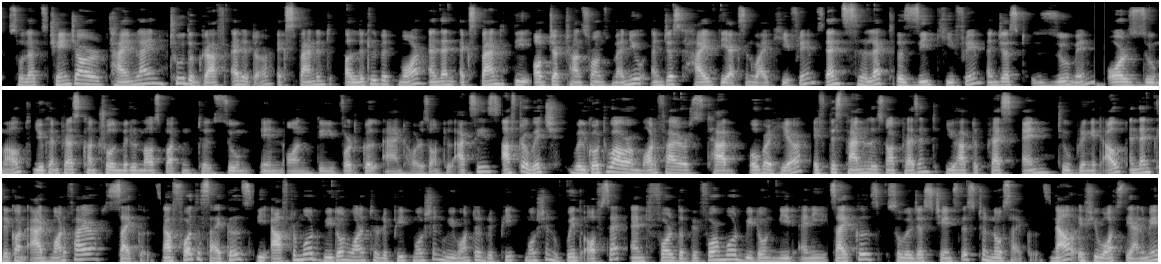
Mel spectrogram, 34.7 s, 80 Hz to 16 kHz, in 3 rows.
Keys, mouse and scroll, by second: 2.3 click, 2.9 click, 4.2 click, 4.5 click, 6.8 click, 7.3 click, 8.2 scroll down 2, 8.8 click, 9.8-10.9 ctrl+middle drag, 11.6 ctrl+middle click, 12.6-16.6 ctrl+middle drag, 16.6-17.0 scroll up 4, 18.4 click, 21.0 n, 21.8 n, 23.1-24.4 drag, 26.5-29.0 drag, 30.9 click, 32.0-32.9 drag, 33.6 scroll down 3, 33.8 space.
